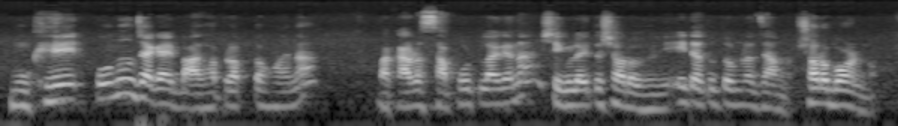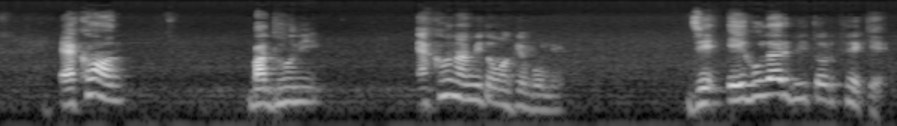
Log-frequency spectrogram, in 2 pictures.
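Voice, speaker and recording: A male tutor teaches a grammar lesson to his students. He often repeats his phrases and puts questions to his listeners. English words slip into his talk. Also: fairly high pitch. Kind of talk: online lecture.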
